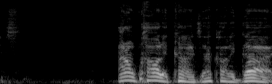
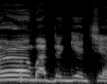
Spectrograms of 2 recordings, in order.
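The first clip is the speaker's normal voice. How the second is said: a hint of a hammed-up movie demon, softer; mock horned demon; 4 dB quieter, faster than usual. Mocking the horned demon people picture, a quiet mock menace. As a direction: toy with a cartoon monster threat, half-joking. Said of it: "not the roar, not the one with the horns".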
